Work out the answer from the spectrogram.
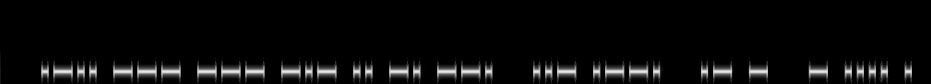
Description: Morse code, heard as a keyed tone, about 20 wpm, 600 Hz. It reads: LOOKING UP AT THE
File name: winnie-20wpm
